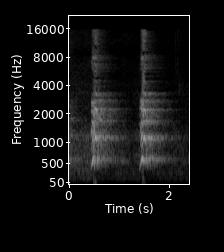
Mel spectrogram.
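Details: Doberman puppy arguing for snacks, giving two sharp, clear barks about one second apart, each falling off quickly.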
